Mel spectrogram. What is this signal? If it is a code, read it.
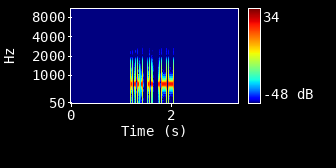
Morse code, heard as a keyed tone, about 36 wpm, 700 Hz. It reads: HIW
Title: Three Challenging Letter-Number Combinations 35wpm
